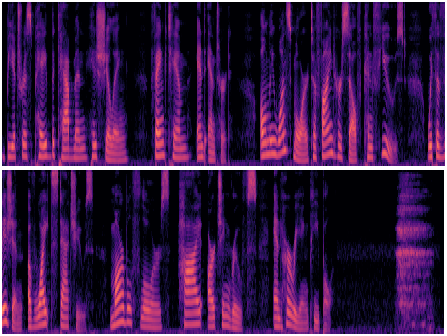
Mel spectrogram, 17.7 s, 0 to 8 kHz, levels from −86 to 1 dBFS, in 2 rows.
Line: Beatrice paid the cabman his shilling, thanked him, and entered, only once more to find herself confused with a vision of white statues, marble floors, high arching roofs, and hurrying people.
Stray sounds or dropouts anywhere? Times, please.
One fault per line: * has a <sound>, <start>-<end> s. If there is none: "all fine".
* has a sigh, 16.7-17.5 s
